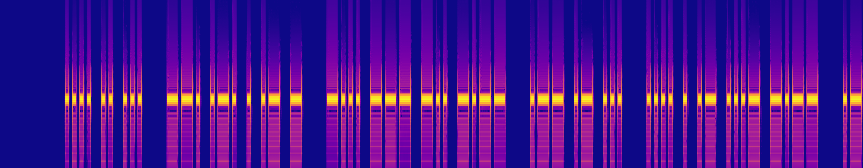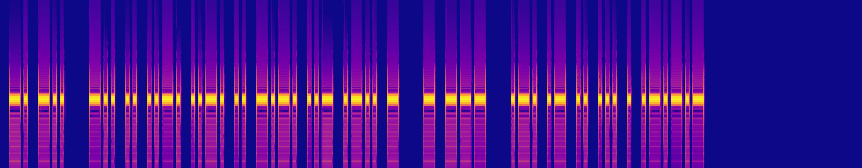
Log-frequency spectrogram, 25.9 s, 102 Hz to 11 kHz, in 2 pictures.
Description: Morse code, heard as a keyed tone, about 22 wpm, 700 Hz. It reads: HIS GREAT BODY WAS HEAVY AND DIFFICULT TO RAISE.
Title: Sentences from Top 1400 Words 22wpm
